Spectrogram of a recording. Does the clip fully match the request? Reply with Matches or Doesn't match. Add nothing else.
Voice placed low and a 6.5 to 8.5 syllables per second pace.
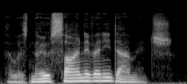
Matches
